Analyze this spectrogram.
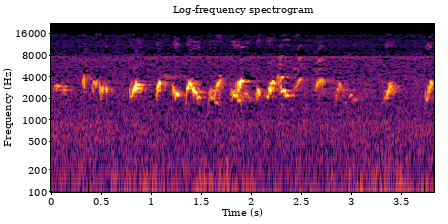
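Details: Wild-caught red-whiskered bulbul singing competitively against another bird and outsinging it, a rapid string of clear whistled chirps with swooping, bubbly notes delivered in a dense, lively run over a faint noisy backdrop.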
